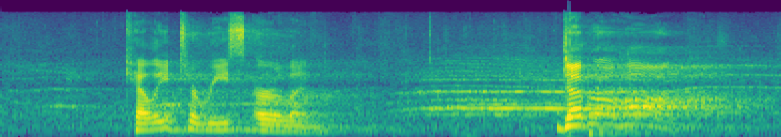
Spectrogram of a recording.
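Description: A man reads out names over a loudspeaker in a large echoing hall.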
